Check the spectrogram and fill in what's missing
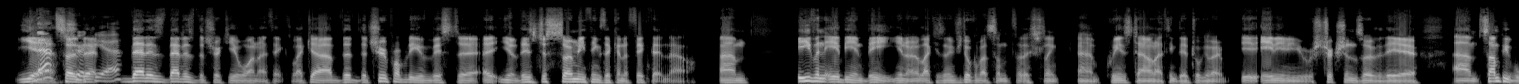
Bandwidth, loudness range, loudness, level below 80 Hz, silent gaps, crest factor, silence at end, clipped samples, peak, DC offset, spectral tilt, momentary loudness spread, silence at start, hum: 15.5 kHz; 3 LU; -20 LUFS; -46 dBFS; 7.02-7.19 s, 7.86-7.97 s, 10.65-10.69 s, 12.35-12.40 s; 20 dB; 0 s; under 0.1%; 0 dBFS; under 0.1%; -3 dB/octave; 10 LU; 0.15 s; none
